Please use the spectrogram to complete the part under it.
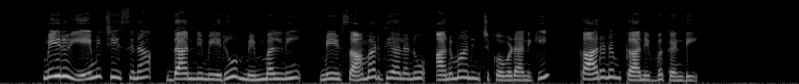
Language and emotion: Telugu, neutral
